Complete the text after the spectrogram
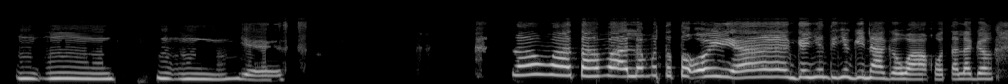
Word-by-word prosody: Mm. 270 Hz, -1 st, -2 dB, 0.4 s
Mm, 250 Hz, -1 st, -4 dB
yes. 205 Hz, -2 st, -7 dB, 2.3 s
Tama, 455 Hz, +1 st, +2 dB, 0.2 s
tama. 395 Hz, 0 st, +4 dB
Alam 390 Hz, +1 st, +1 dB
mo 415 Hz, -, -4 dB
totoo 370 Hz, -4 st, +2 dB
'yan. 340 Hz, -2 st, +1 dB
Ganyan 330 Hz, +2 st, 0 dB
din 320 Hz, +1 st, -2 dB
yung 295 Hz, -, -5 dB
ginagawa 260 Hz, -6 st, +1 dB
ko 230 Hz, -1 st, -7 dB
talagang 255 Hz, +1 st, -2 dB
275 Hz, 90 wpm, -22 LUFS, 255-350 Hz, 2.3 s, tama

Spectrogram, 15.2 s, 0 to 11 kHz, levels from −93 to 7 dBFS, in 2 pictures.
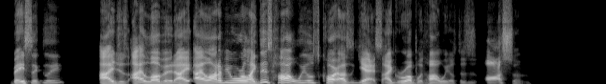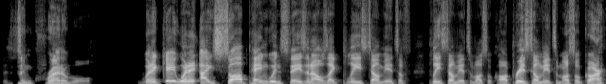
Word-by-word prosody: basically, 225 Hz, +7 st, -5 dB, 0.5 s
I 210 Hz, -, +5 dB
just 190 Hz, -3 st, -13 dB
I -, -, +5 dB
love 210 Hz, -1 st, +1 dB
it. 125 Hz, -, -4 dB
I 170 Hz, +5 st, +3 dB
I 185 Hz, -, +5 dB
a 185 Hz, -, +2 dB
lot 200 Hz, -, +4 dB
of 260 Hz, -, -2 dB
people 265 Hz, -1 st, -5 dB
were 255 Hz, 0 st, +3 dB
like, 220 Hz, -4 st, +3 dB
"This 310 Hz, 0 st, -4 dB
Hot 260 Hz, -2 st, +3 dB
Wheels 255 Hz, -1 st, -10 dB
car?" 230 Hz, -2 st, +2 dB
I -, -, +3 dB
was 155 Hz, -4 st, -4 dB
like, 120 Hz, -, -22 dB
"Yes. 150 Hz, -, -1 dB
I 140 Hz, -, 0 dB
grew 145 Hz, +3 st, -3 dB
up 145 Hz, -, -2 dB
with -, -, -16 dB
Hot 100 Hz, -, -2 dB
Wheels. 95 Hz, -3 st, -18 dB
This 120 Hz, 0 st, -27 dB
is 120 Hz, -, -28 dB
awesome." 140 Hz, -1 st, -6 dB, 1.1 s
"This 145 Hz, 0 st, -33 dB
is -, -, -8 dB
incredible." 165 Hz, -2 st, -4 dB, 0.6 s
When 195 Hz, +3 st, +1 dB
it 200 Hz, -, +1 dB
ca 235 Hz, 0 st, +5 dB
when 220 Hz, +1 st, +5 dB
it 225 Hz, -, +3 dB
I 215 Hz, +2 st, +3 dB
saw 220 Hz, +3 st, +3 dB
Penguin's 205 Hz, -3 st, -1 dB
face, 185 Hz, -1 st, +1 dB
and 175 Hz, 0 st, +2 dB
I 170 Hz, -, +4 dB
was 170 Hz, 0 st, -8 dB
like, 160 Hz, -5 st, 0 dB
"Please 155 Hz, -4 st, -3 dB
tell 155 Hz, 0 st, 0 dB
me 145 Hz, -1 st, -6 dB
it's 130 Hz, -2 st, -9 dB
a 130 Hz, -, -9 dB, 0.3 s
please 175 Hz, -7 st, -2 dB
tell 150 Hz, -, +1 dB
me 130 Hz, -3 st, -4 dB
it's 125 Hz, -, -9 dB
a 125 Hz, -, -18 dB
muscle 115 Hz, -1 st, -7 dB
car. 120 Hz, +1 st, -2 dB
Please 205 Hz, -3 st, +2 dB
tell 160 Hz, -, 0 dB
me 135 Hz, -2 st, -1 dB
it's 125 Hz, -, -5 dB
a -, -, -14 dB
muscle 130 Hz, +1 st, -4 dB
car." 145 Hz, +3 st, +2 dB
180 Hz, 260 wpm, -22 LUFS, 140-215 Hz, 1.1 s, I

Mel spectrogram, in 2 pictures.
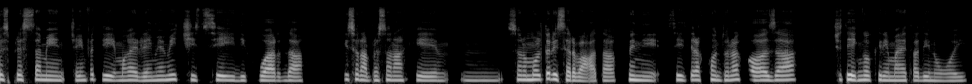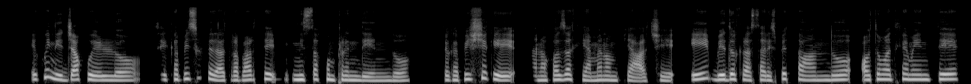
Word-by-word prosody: espressamen 210 Hz, -3 st, 0 dB
cioè 195 Hz, -, -7 dB
infatti, 210 Hz, -1 st, 0 dB
magari, 190 Hz, 0 st, 0 dB
le 185 Hz, +1 st, -1 dB
mie 200 Hz, +1 st, 0 dB
amicizie 210 Hz, -2 st, 0 dB
gli 190 Hz, -1 st, 0 dB
dico: 185 Hz, 0 st, -6 dB
"Guarda 185 Hz, -1 st, +1 dB, 0.4 s
io 225 Hz, -, -5 dB
so 235 Hz, -, 0 dB
una 200 Hz, -2 st, +1 dB
persona 195 Hz, +1 st, -2 dB
che 180 Hz, -5 st, -2 dB
mhmm, 180 Hz, -2 st, -8 dB
sono 215 Hz, -2 st, 0 dB
molto 220 Hz, +4 st, +4 dB
riservata, 185 Hz, -5 st, +1 dB
quindi 195 Hz, -5 st, +1 dB
se 210 Hz, -1 st, -1 dB
ti 210 Hz, -, -2 dB
racconto 205 Hz, -1 st, -1 dB
una 220 Hz, +2 st, +1 dB
cosa 205 Hz, +1 st, +2 dB, 0.4 s
ci 215 Hz, -, -9 dB
tengo 205 Hz, -2 st, +5 dB
che 205 Hz, +1 st, -3 dB
rimane 185 Hz, -1 st, +1 dB
tra 185 Hz, 0 st, -4 dB
di 185 Hz, 0 st, 0 dB
noi." 170 Hz, 0 st, -5 dB, 0.3 s
E 230 Hz, -, -1 dB
quindi 260 Hz, -9 st, +2 dB
già 220 Hz, +4 st, +3 dB
quello, 195 Hz, -4 st, +2 dB
se 225 Hz, -, -8 dB
capisco 250 Hz, +5 st, -2 dB
che 250 Hz, -, +1 dB
dall'altra 200 Hz, 0 st, +1 dB
parte 215 Hz, +4 st, +1 dB
m 220 Hz, -, -2 dB
mi 220 Hz, -, +7 dB
sta 230 Hz, +1 st, -3 dB
comprendendo, 185 Hz, -4 st, +1 dB, 0.3 s
cioè, 205 Hz, -, -2 dB
capisci 240 Hz, +7 st, 0 dB
che 205 Hz, -6 st, +4 dB, 0.2 s
è 200 Hz, -, -15 dB
una 195 Hz, 0 st, 0 dB
cosa 215 Hz, +3 st, +2 dB
che 215 Hz, -2 st, -6 dB
a 185 Hz, -, 0 dB
me 200 Hz, +2 st, +1 dB
non 200 Hz, -1 st, +1 dB
piace 175 Hz, -1 st, -3 dB
e 235 Hz, +5 st, +3 dB
vedo 225 Hz, +2 st, +6 dB
che 225 Hz, -2 st, -2 dB
la 200 Hz, -, +2 dB
sta 205 Hz, -, -2 dB
rispettando, 205 Hz, 0 st, 0 dB
automaticamente 230 Hz, +1 st, +2 dB
205 Hz, 195 wpm, -24 LUFS, 190-220 Hz, 0.4 s, mi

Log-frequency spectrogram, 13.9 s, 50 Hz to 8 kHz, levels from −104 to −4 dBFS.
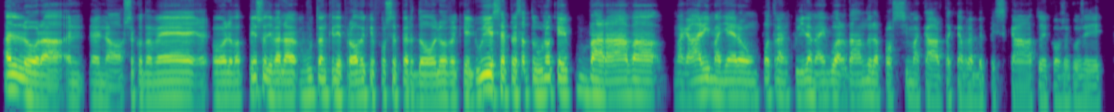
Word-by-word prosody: Allora, 110 Hz, -10 st, +5 dB
ehm, 95 Hz, -2 st, -7 dB
eh 95 Hz, -1 st, -4 dB
no. 80 Hz, -4 st, -5 dB
Secondo 95 Hz, -1 st, -5 dB
me, 105 Hz, +1 st, +4 dB
ehm, 95 Hz, +2 st, -7 dB
o 100 Hz, 0 st, +1 dB
leva 100 Hz, 0 st, 0 dB
penso 120 Hz, +4 st, -2 dB
di -, -, -1 dB
averla 105 Hz, -1 st, +4 dB
avuto 105 Hz, +3 st, -1 dB
anche 110 Hz, 0 st, -3 dB
le 105 Hz, -1 st, +1 dB
prove 105 Hz, 0 st, +2 dB
che 105 Hz, -1 st, -6 dB
fosse -, -, -6 dB
per -, -, 0 dB
dolo 95 Hz, +2 st, +1 dB
perché 100 Hz, +1 st, -3 dB
lui 115 Hz, +9 st, +4 dB
è -, -, +10 dB
sempre 120 Hz, -3 st, +1 dB
stato 120 Hz, -1 st, -3 dB
uno 120 Hz, +3 st, +1 dB
che 115 Hz, -1 st, 0 dB
barava, 110 Hz, -2 st, +2 dB
magari 100 Hz, +4 st, +1 dB
in -, -, -6 dB
maniera 105 Hz, -1 st, +1 dB
un 100 Hz, -1 st, -1 dB
po' -, -, -3 dB
tranquilla, 100 Hz, +1 st, -4 dB
mai 100 Hz, 0 st, -4 dB
guardando 100 Hz, 0 st, -3 dB
la 100 Hz, -1 st, -2 dB
prossima 95 Hz, 0 st, -9 dB
carta 90 Hz, -1 st, -4 dB
che -, -, -9 dB
avrebbe -, -, -8 dB
pescato 80 Hz, -1 st, -9 dB
e -, -, -10 dB
cose 85 Hz, 0 st, -11 dB
così. 85 Hz, -1 st, -12 dB
100 Hz, 195 wpm, -24 LUFS, 95-110 Hz, -, è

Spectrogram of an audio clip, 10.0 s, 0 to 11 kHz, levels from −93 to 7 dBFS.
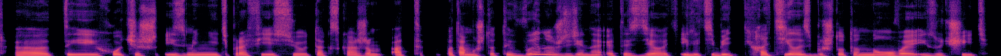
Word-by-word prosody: Э, 165 Hz, -1 st, +1 dB
ты 195 Hz, 0 st, +3 dB
хочешь 195 Hz, -1 st, -2 dB
изменить 195 Hz, 0 st, +2 dB
профессию, 185 Hz, -4 st, -2 dB
так 175 Hz, 0 st, -4 dB
скажем, 175 Hz, -1 st, -3 dB
от 180 Hz, -, 0 dB, 0.4 s
потому 190 Hz, +2 st, +3 dB
что 175 Hz, -1 st, -5 dB
ты 185 Hz, +2 st, -2 dB
вынуждена 180 Hz, -, +1 dB
это 170 Hz, 0 st, -5 dB
сделать 165 Hz, +1 st, -2 dB
или 185 Hz, +1 st, +1 dB
тебе 200 Hz, 0 st, 0 dB, 0.2 s
хотелось 195 Hz, -1 st, +2 dB
бы 180 Hz, +2 st, -7 dB
что-то 190 Hz, +1 st, -3 dB
новое 195 Hz, -4 st, +4 dB
изучить? 170 Hz, -2 st, -5 dB
185 Hz, 125 wpm, -22 LUFS, 170-195 Hz, 0.4 s, новое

